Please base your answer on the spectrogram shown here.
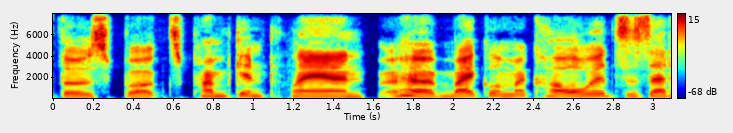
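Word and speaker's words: Michalowicz: Pumpkin Plan, Michael McCallowitz, is that how you say his name? You probably Mike McNelowicz, yeah.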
